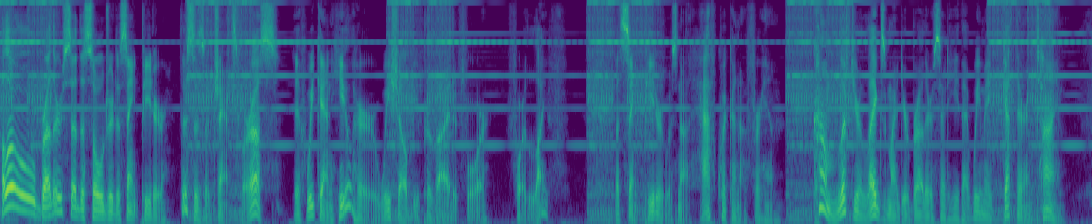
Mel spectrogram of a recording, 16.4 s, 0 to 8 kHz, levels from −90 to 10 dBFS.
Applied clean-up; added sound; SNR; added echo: none; Telephone; 8 dB; none.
